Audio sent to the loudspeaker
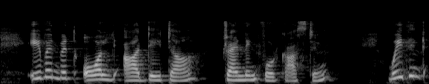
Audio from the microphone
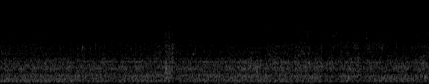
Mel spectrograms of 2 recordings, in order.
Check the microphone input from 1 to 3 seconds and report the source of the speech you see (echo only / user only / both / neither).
neither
